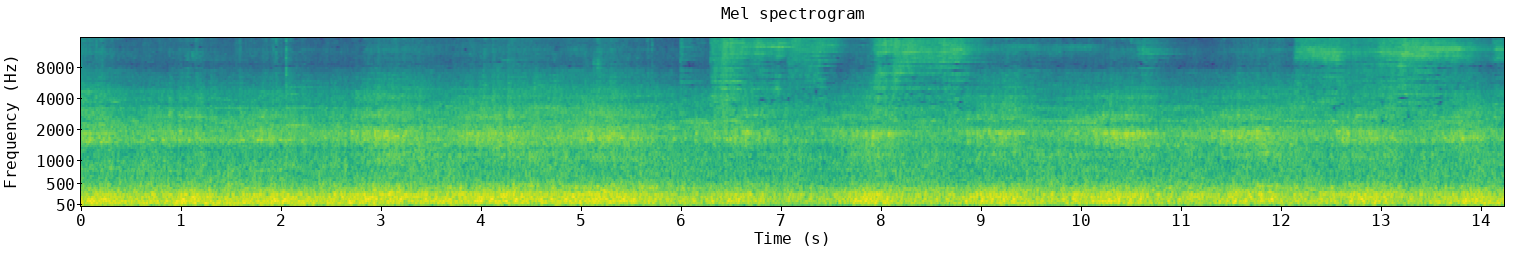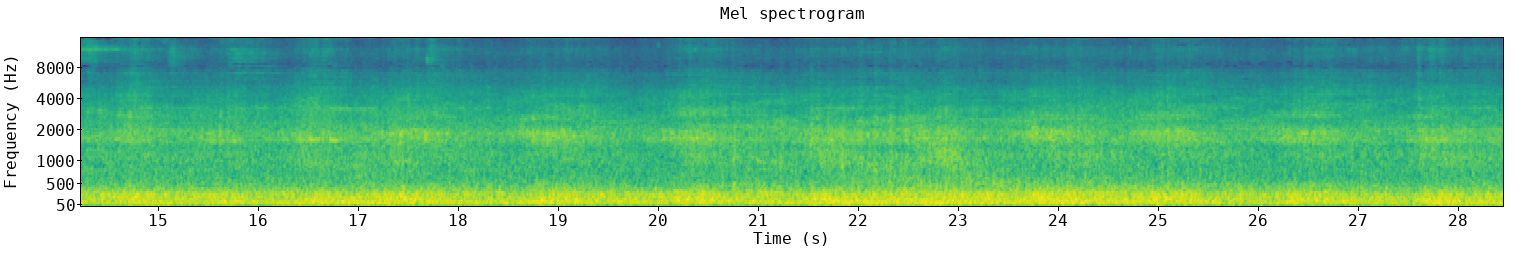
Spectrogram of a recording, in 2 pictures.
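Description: Double-stack intermodal well cars of a Canadian National freight train rolling past: a steady rumble and clatter of steel wheels on the rails. Brief high wheel squeal comes through twice, a few seconds apart, about a quarter and half way through.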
